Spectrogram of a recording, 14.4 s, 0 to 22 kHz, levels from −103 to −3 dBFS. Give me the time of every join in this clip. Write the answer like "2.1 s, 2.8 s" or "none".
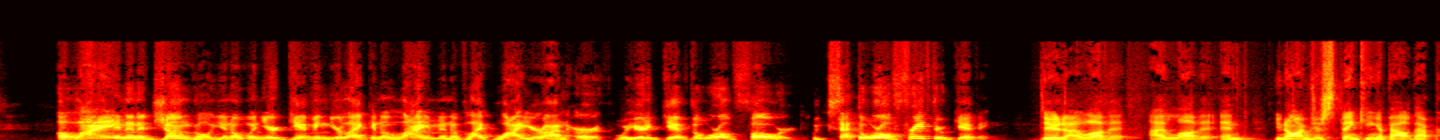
8.1 s, 10.3 s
